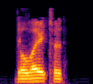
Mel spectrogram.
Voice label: "belated", English; adjectives

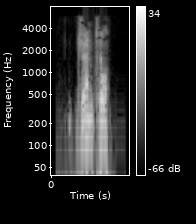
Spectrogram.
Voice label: "gentle", english; adjectives

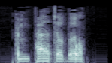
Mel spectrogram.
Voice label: "compatible", English; adjectives

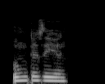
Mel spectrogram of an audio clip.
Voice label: "umgesehen", German; adjectives

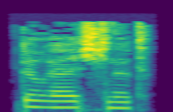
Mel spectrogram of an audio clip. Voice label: "gerechnet", German; adjectives

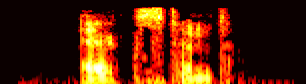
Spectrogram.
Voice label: "extant", english; adjectives

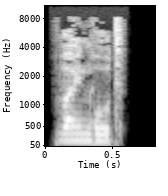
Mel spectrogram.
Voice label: "weinrot", German; adjectives

